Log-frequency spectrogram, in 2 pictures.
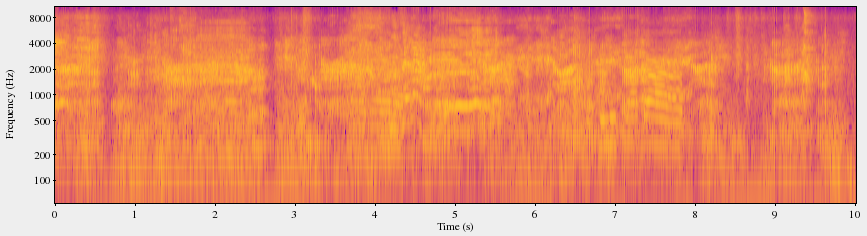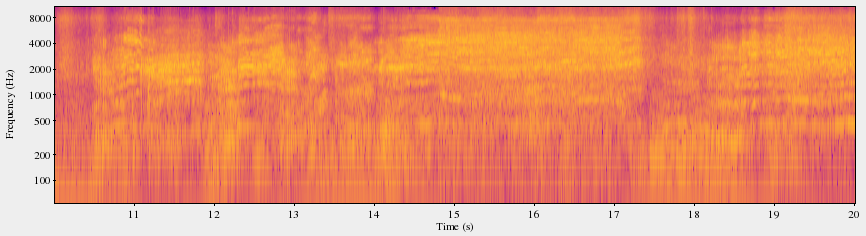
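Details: Outskirts of Medan, Indonesia, where a white pig shrieks repeatedly inside its pen. Grating, broadband squeals come in uneven bursts, louder and shriller in the second half, with human voices mixed in.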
